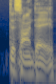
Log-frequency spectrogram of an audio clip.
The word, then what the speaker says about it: Dasani: Well, it's actually Dasande, but go ahead. That's how they say it, you know? – If you watch their commercials. – If you watch their commercial, it's like Dasande, like...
